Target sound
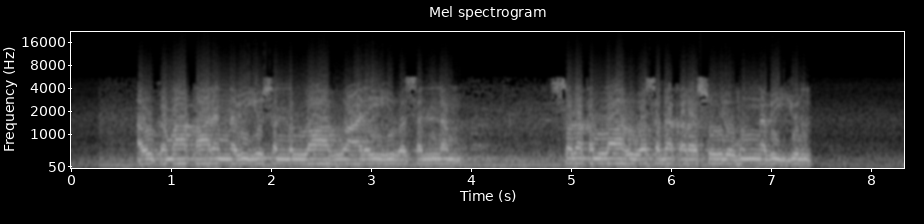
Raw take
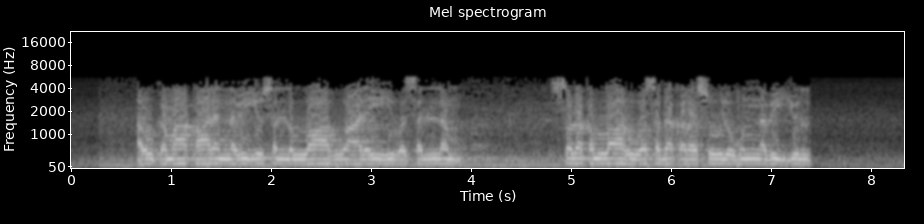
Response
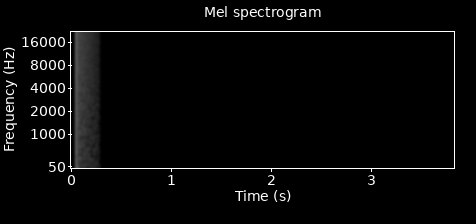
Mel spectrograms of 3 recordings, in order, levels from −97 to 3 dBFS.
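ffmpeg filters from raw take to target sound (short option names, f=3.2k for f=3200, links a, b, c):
-af "volume=20dB,asoftclip=hard,volume=-20dB,volume=-7.5dB"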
